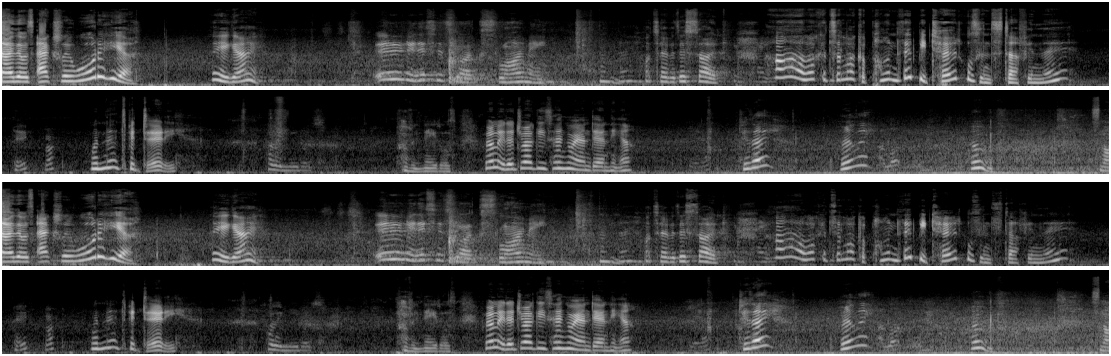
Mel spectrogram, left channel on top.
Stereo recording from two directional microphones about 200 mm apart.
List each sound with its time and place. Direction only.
0.0 s speech: 40° left (ahead or behind)
0.8 s speech: 30° left (ahead or behind)
3.7 s speech: 20° left (ahead or behind)
6.0 s a woman's voice: 10° left (ahead or behind)
7.7 s speech: 50° left (ahead or behind)
12.0 s speech: 55° left (ahead or behind)
12.5 s a woman's voice: 15° left (ahead or behind)
15.0 s speech: 5° left (ahead or behind)
15.2 s speech: 25° left (ahead or behind)
16.4 s speech: 15° left (ahead or behind)
18.4 s a woman's voice: 10° left (ahead or behind)
21.6 s a sound: 20° left (ahead or behind)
